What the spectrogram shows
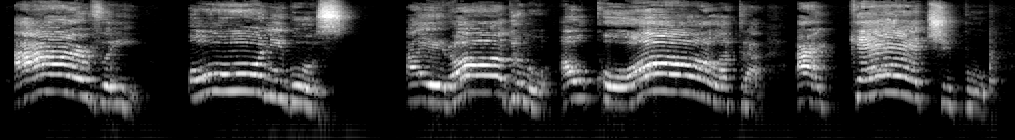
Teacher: a minha proparoxítona em que a antepenúltima é mais forte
